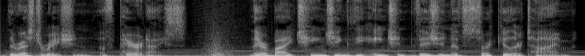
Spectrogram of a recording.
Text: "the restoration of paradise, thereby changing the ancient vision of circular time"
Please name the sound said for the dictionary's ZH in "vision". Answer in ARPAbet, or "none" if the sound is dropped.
ZH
